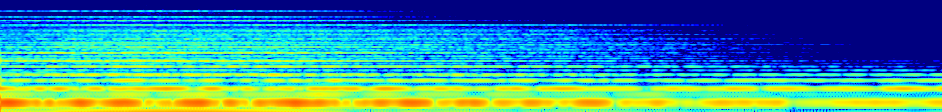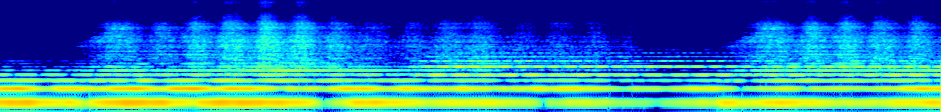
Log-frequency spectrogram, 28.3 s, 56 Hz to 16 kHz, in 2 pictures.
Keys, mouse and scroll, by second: 0.3-2.4 drag, 2.4 ctrl+z, 5.0 Tab, 7.3 a, 7.5 a, 8.9 right click, 9.9 shift+a, 11.6 click, 13.4 s, 16.9 click, 17.7 s, 18.0 z, 22.7-27.9 drag, 27.9 alt+click.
